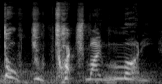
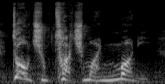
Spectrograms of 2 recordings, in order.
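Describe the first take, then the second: First: Much higher and louder hammed-up villain scream; full mock scream. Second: High, loud mock TV villain shout, guarding his cash; hammed-up furious yell over the money; imitating an angry yell. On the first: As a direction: go all out, shrieking at the guy burning the cash. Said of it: "he's like, he's like". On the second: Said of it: "That episode where he's like".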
